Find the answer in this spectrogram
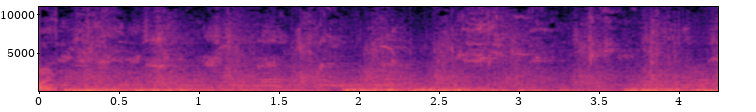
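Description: Basketball arena crowd murmur, a steady hum of many indistinct voices in a large hall.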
